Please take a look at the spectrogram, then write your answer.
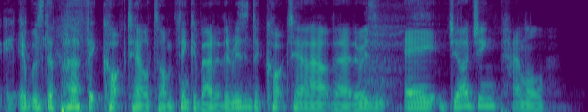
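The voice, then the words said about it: Posh English accent. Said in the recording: “he's got this really sort of plumbing English accent now”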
